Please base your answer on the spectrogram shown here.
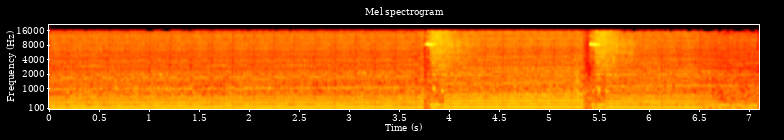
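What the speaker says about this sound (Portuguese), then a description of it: "Se a turbina encher, ó." Turbocharged Gol car engine in My Summer Car revving hard with a loud, steady mechanical drone, broken twice by brief gear shifts and turbo blow-off hisses before the revs climb again.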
